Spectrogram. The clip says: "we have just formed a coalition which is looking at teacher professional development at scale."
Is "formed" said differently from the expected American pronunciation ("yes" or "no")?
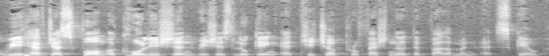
yes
